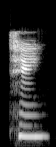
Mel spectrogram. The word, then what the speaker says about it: 听: And finally, this character is read as ting. Ting means to listen. Its pinyin consists of the initial t and the nasal final ing. It should be pronounced in the 1st tone, ting, ting.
